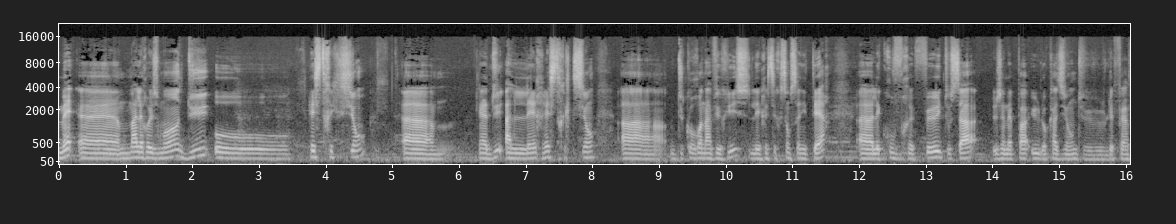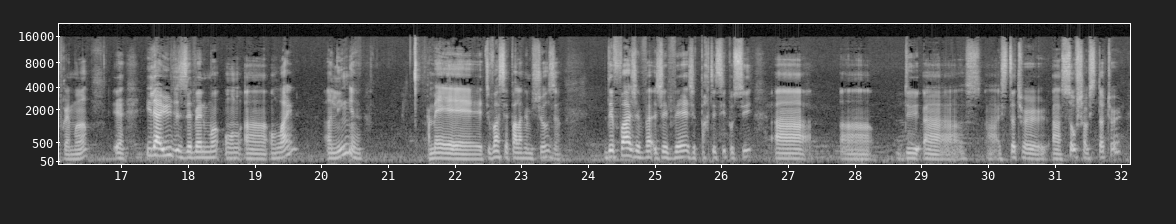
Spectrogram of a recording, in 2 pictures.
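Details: Man who stutters, speaking non-native French, who says his stuttering often involves silent blocks; stuttering.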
